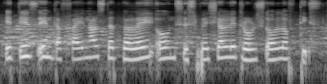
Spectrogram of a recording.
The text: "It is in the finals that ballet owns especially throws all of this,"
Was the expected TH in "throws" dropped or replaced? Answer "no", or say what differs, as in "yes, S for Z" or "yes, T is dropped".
yes, T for TH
